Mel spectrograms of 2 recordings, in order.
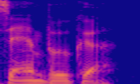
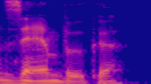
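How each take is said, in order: First: Said in the usual way. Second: Zambuca with a buzzing Z at the start; Z pronunciation. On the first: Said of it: "it's Sambuca with an S". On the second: Shown as a demonstration. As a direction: say Zambuca with a voiced Z, not an S. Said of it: "like, with a Z?".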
